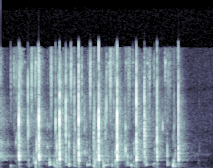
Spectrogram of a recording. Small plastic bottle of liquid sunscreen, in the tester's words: this one is very runny I'm going to shake it you can hear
